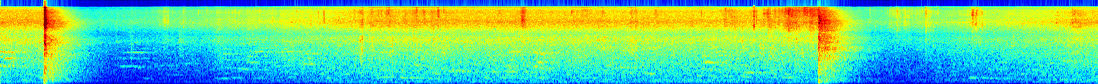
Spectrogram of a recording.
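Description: Two loud, sharp bangs, one about half a second in and one about eight seconds in, with faint voices and a steady hiss between them.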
